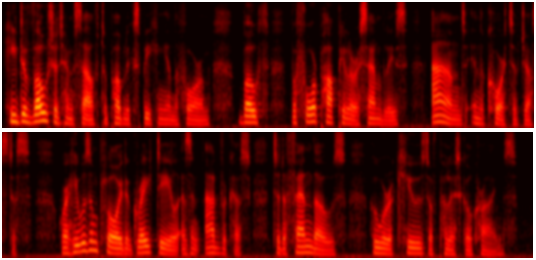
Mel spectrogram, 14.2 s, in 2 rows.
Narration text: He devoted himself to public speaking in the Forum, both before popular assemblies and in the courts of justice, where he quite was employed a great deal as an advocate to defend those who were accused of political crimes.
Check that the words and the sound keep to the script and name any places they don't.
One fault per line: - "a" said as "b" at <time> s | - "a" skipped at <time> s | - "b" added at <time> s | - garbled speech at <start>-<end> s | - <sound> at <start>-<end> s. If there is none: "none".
- "quite" skipped at 8.1 s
